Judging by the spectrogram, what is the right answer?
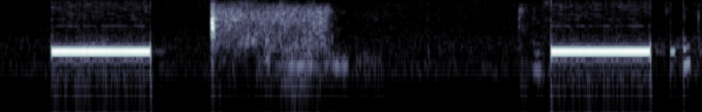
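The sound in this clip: A ringback tone on a group phone call being set up plays two steady, loud, mid-pitched beeps of about one second each, a few seconds apart, with brief noise and a voice between them.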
